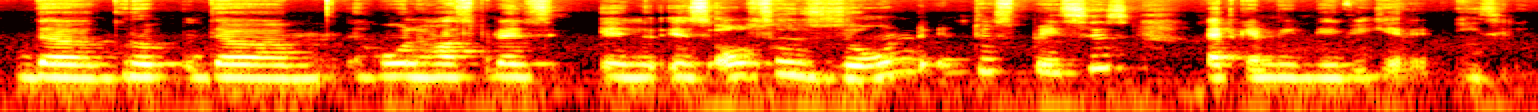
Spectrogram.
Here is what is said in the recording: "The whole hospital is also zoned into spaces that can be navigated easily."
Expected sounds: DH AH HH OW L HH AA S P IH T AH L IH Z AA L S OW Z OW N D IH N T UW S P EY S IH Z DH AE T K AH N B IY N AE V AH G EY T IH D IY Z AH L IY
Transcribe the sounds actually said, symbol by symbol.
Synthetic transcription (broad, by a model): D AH HH OW L HH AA S P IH T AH L IH Z AA L S OW Z OW N D IH N T UW S P EY S IH Z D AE T K AH N B IY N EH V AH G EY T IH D IY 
